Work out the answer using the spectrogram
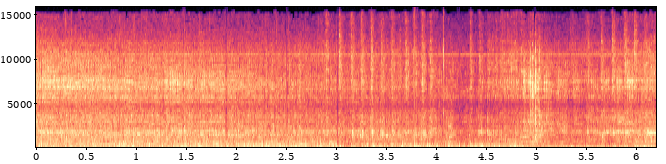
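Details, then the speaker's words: MZ ES 250/2 two-stroke with a Bing 84 carburetor under part load: a crackling metallic pinging over the exhaust drone is detonation from a too-lean mixture. It persists even after fitting a slightly larger main jet. "¿Oyes ese sonido crepitante y palpitante? Estos son los autoencendidos debido a demasiado pobre Mezcla."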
